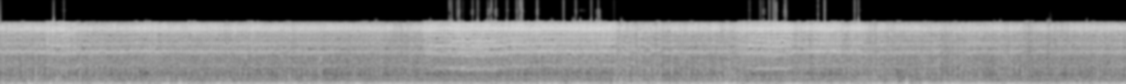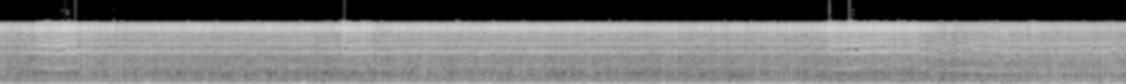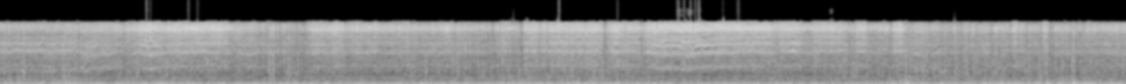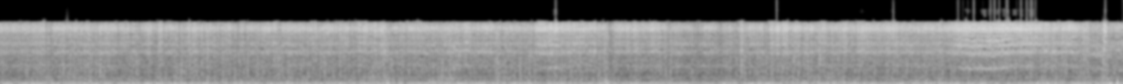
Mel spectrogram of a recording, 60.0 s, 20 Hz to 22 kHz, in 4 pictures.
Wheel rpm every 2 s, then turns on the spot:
230, 230, 230, 230, 230, 230, 230, 230, 230, 230, 230, 230, 230, 210, 190, 210, 230, 230, 240, 230, 230, 230, 240, 230, 230, 230, 230, 230, 230, 220.
none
